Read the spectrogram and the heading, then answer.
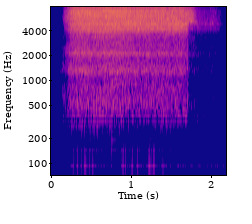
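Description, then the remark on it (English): A single long, steady deep inhalation during a guided breathing exercise, clearly audible, a breathy airy rush lasting about a second and a half before stopping abruptly, with no talking. “Legs uncrossed, arms uncrossed, Gently closing our eyes, taking in a deep breath, breathing in,”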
